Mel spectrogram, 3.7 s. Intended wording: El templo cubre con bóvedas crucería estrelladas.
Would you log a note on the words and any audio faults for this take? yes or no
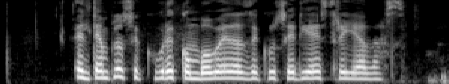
yes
